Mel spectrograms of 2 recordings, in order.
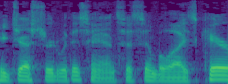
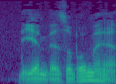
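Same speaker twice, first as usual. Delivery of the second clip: plain reading voice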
